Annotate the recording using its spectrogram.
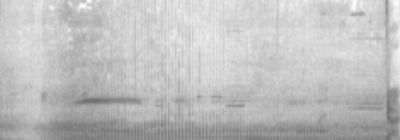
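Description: A motor vehicle engine running close by with a fast, even pulsing beat, swelling louder about a second in. A brief high-pitched beep sounds over it shortly after.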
